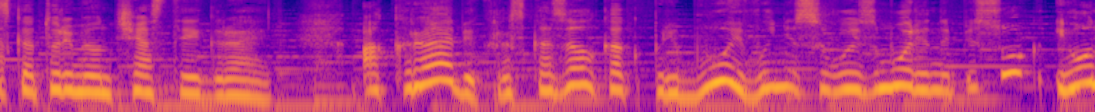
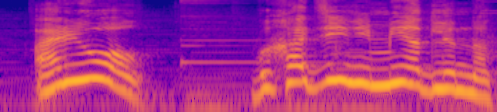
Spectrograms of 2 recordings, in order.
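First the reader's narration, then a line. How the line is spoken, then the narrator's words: Shouting. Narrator (Russian): крикнул ему Данилка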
